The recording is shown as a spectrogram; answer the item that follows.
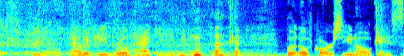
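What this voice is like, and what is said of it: Usual voice. Nothing is said of it.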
